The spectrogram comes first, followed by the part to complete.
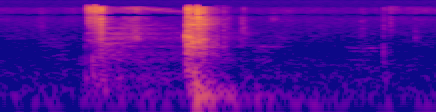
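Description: Two short handling sounds about half a second apart, the second a sharp knock and the louder of the two: a plastic glue stick being set down on a cutting mat during paper crafting.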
